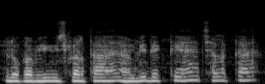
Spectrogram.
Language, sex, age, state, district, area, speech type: Hindi, male, 45-60, Bihar, Vaishali, urban, spontaneous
